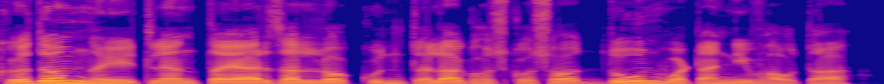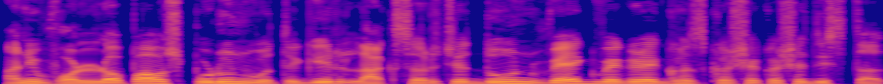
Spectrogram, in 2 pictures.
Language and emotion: Goan Konkani, neutral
